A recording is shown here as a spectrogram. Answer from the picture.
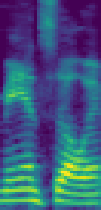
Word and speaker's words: Manseau: It's pronounced Manseau, M-A-N-S-E-A-U. It's pronounced M-A-N-S-O.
